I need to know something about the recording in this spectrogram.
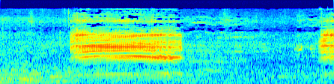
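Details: Baby cow calling with one loud, sustained, high-pitched harmonic cry lasting about a second and a half, preceded by lower wavering calls. A second cry begins at the very end over steady background noise.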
